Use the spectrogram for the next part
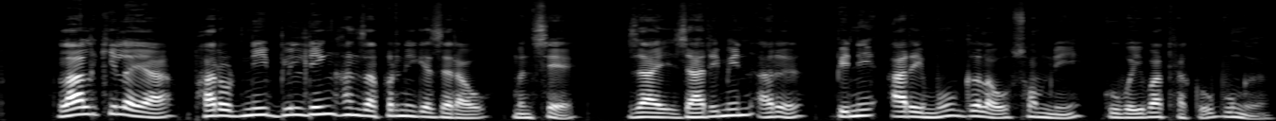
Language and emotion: Bodo, neutral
